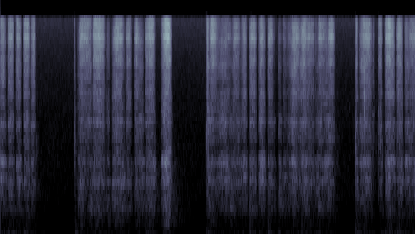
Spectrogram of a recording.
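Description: Writing sound effect: a marker scratching across a board in quick strokes, in about four bursts with short pauses between them.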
